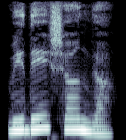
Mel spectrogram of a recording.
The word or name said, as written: ವಿದೇಶಾಂಗ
